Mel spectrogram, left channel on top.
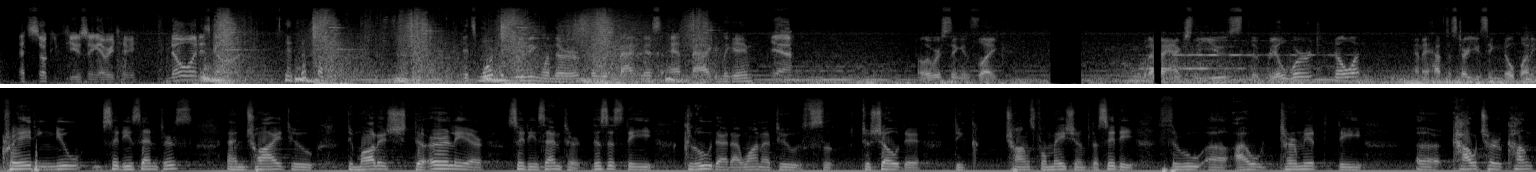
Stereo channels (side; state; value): both; different; correlation 0.01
